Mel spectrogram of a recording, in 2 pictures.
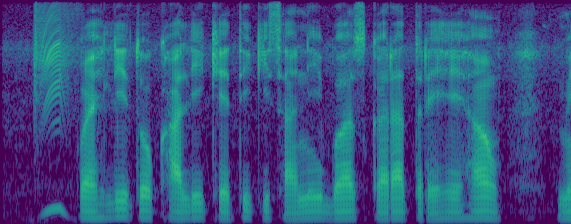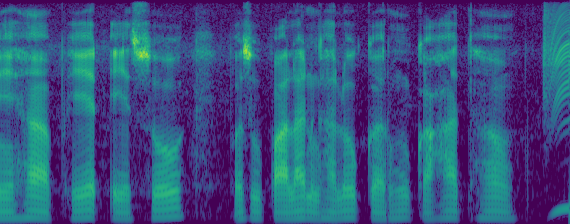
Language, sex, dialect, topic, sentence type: Chhattisgarhi, male, Western/Budati/Khatahi, agriculture, statement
